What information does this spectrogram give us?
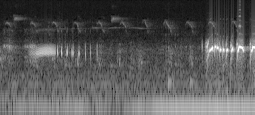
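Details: Actively singing local male zebra dove, natural voice used as a lure: a soft purring coo breaking into spaced soft notes, a pause, then a loud rapid stutter of clipped cooing notes.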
